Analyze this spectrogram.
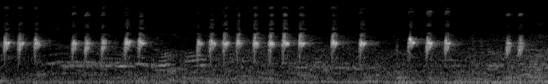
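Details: White-headed quạch mốc bird calling its flock: bursts of short, harsh, chattering notes repeated quickly in uneven groups, with brief pauses between runs and faint noise in the background.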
